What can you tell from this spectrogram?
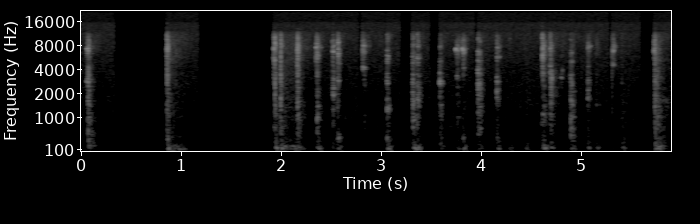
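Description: Faint computer keyboard typing: soft, irregular key clicks several a second, starting after a moment of dead silence.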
